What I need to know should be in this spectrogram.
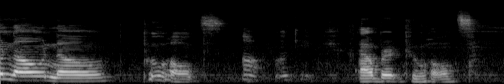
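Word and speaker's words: Albert Pujols: no pool oh okay Albert pools that's how he pronounces it okay I'm not joking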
